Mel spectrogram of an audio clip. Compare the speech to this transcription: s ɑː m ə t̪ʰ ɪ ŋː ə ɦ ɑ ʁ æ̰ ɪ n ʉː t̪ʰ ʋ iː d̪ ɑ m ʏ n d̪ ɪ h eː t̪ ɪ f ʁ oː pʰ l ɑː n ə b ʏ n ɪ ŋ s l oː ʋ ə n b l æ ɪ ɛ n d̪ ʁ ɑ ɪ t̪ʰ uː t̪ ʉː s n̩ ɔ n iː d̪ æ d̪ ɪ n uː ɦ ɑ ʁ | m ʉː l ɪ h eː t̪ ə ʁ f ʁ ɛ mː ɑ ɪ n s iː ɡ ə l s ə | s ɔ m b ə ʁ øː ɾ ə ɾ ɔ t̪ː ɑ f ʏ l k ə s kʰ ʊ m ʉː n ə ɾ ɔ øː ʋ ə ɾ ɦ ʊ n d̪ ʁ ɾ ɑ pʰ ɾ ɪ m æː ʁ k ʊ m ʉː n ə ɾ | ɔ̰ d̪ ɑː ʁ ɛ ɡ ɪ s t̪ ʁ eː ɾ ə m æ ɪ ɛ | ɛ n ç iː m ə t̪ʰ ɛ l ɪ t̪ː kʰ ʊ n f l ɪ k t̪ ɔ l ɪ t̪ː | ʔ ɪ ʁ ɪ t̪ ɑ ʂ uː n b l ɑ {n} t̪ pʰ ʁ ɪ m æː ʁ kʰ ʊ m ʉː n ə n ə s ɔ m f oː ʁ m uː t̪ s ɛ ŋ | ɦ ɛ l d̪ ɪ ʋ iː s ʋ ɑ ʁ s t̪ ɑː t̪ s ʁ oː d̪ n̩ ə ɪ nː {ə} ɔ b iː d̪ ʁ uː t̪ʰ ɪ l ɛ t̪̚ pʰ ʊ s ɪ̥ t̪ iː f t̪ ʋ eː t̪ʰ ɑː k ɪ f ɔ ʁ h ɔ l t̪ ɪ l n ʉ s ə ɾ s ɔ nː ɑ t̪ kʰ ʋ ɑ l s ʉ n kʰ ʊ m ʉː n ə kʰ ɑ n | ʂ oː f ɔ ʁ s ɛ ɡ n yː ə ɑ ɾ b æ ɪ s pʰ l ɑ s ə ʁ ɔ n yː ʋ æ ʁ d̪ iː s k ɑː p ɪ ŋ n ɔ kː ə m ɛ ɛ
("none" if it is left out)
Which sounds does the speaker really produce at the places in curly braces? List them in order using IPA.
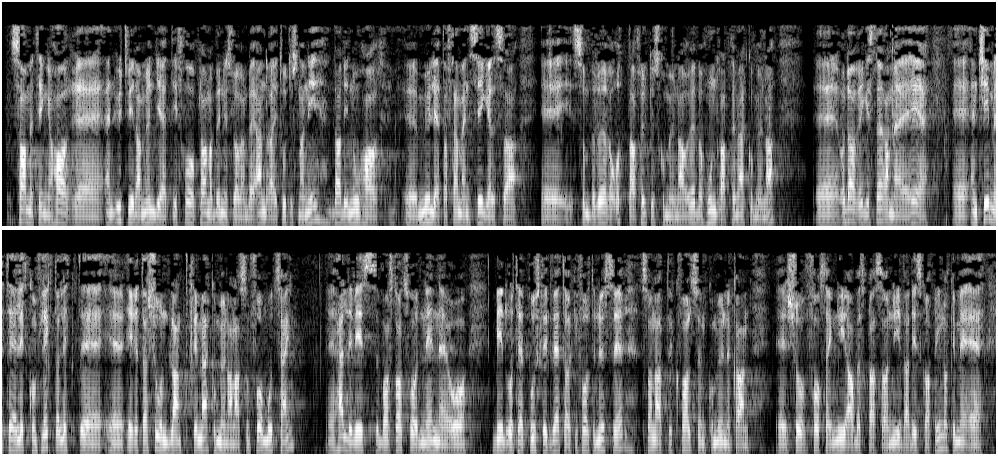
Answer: n, ə

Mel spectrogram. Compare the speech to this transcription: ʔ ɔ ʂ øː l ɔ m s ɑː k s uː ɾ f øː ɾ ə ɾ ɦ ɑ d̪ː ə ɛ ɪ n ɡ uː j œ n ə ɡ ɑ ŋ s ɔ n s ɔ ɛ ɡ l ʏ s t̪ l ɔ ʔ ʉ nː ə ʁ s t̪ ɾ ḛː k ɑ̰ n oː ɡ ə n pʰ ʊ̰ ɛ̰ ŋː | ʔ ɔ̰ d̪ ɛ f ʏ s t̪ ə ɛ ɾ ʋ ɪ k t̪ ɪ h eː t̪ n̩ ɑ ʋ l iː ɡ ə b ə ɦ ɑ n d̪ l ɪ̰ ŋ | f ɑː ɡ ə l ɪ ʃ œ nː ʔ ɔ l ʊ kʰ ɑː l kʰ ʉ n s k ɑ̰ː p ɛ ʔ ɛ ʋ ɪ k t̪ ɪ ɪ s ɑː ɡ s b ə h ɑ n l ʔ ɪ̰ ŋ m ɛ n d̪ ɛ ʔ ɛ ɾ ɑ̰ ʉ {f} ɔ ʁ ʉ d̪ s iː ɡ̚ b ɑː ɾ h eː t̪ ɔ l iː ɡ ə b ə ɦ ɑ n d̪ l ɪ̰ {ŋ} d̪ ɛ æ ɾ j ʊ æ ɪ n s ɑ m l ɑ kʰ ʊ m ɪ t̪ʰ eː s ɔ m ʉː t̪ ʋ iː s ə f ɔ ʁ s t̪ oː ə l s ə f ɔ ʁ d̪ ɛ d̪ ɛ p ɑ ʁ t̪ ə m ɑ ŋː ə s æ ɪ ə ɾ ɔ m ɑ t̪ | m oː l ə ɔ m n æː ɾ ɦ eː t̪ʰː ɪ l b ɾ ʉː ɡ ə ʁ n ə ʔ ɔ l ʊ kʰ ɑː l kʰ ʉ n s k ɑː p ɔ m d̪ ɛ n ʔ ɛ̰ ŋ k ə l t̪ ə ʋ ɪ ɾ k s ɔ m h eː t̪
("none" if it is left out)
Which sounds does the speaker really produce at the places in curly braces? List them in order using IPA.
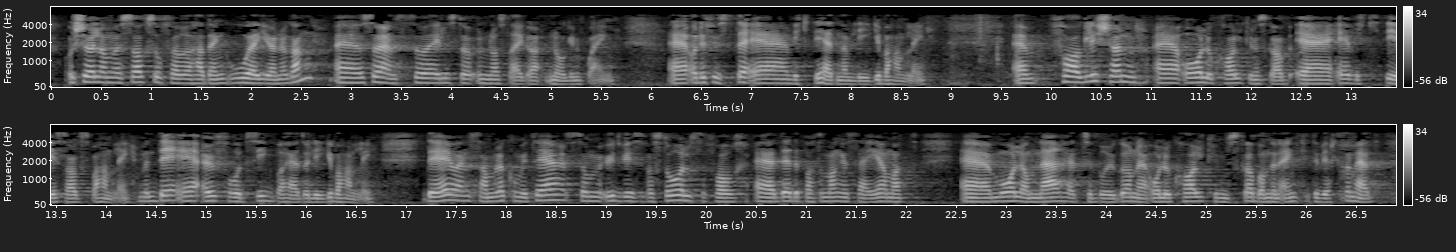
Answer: f, ŋ

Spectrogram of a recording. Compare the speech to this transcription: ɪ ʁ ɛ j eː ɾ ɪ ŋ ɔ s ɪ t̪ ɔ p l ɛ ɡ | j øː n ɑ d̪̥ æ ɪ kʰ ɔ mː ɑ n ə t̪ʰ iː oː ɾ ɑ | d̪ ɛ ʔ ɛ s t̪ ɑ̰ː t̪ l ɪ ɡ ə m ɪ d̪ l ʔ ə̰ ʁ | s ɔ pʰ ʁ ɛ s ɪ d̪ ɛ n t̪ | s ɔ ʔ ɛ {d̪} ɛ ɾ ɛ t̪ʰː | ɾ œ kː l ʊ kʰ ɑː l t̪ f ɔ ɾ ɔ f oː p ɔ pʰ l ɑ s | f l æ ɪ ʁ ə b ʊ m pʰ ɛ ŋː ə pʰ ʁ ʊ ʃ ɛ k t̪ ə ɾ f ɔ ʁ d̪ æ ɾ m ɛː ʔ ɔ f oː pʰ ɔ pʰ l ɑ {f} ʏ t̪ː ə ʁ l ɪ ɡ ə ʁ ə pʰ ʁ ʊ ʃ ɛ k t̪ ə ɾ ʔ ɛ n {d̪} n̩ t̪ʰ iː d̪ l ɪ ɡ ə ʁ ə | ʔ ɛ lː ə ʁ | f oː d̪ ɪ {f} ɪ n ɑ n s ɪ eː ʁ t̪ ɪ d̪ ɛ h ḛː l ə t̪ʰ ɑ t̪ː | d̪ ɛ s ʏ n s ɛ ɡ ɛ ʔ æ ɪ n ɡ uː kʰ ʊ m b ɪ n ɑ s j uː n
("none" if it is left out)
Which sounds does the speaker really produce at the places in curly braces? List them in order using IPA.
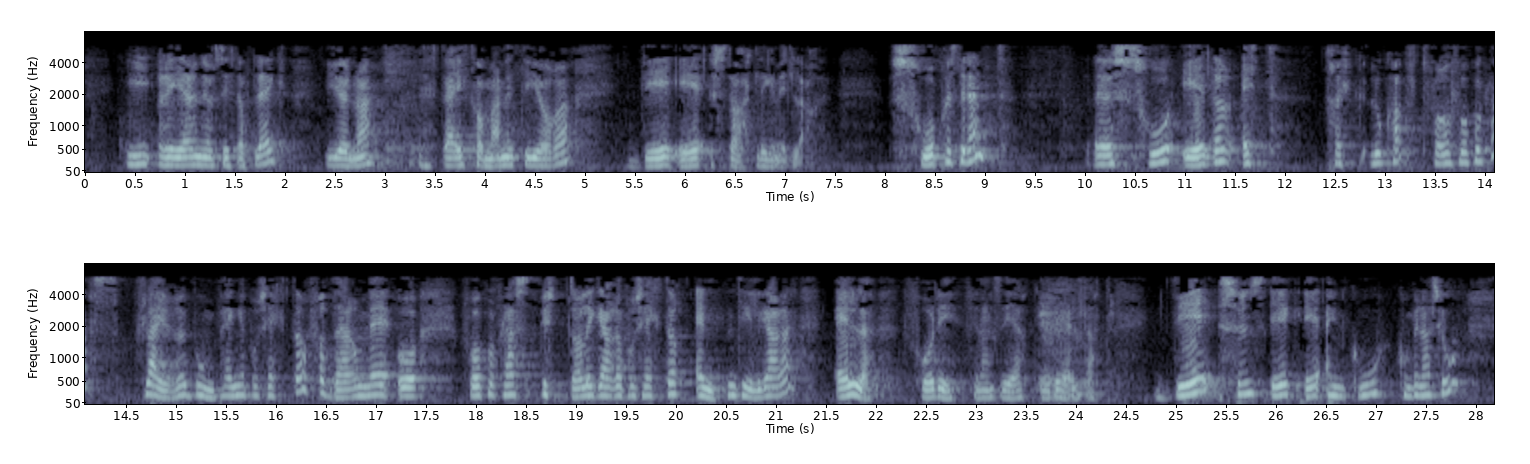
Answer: d̪, s, t̪, f

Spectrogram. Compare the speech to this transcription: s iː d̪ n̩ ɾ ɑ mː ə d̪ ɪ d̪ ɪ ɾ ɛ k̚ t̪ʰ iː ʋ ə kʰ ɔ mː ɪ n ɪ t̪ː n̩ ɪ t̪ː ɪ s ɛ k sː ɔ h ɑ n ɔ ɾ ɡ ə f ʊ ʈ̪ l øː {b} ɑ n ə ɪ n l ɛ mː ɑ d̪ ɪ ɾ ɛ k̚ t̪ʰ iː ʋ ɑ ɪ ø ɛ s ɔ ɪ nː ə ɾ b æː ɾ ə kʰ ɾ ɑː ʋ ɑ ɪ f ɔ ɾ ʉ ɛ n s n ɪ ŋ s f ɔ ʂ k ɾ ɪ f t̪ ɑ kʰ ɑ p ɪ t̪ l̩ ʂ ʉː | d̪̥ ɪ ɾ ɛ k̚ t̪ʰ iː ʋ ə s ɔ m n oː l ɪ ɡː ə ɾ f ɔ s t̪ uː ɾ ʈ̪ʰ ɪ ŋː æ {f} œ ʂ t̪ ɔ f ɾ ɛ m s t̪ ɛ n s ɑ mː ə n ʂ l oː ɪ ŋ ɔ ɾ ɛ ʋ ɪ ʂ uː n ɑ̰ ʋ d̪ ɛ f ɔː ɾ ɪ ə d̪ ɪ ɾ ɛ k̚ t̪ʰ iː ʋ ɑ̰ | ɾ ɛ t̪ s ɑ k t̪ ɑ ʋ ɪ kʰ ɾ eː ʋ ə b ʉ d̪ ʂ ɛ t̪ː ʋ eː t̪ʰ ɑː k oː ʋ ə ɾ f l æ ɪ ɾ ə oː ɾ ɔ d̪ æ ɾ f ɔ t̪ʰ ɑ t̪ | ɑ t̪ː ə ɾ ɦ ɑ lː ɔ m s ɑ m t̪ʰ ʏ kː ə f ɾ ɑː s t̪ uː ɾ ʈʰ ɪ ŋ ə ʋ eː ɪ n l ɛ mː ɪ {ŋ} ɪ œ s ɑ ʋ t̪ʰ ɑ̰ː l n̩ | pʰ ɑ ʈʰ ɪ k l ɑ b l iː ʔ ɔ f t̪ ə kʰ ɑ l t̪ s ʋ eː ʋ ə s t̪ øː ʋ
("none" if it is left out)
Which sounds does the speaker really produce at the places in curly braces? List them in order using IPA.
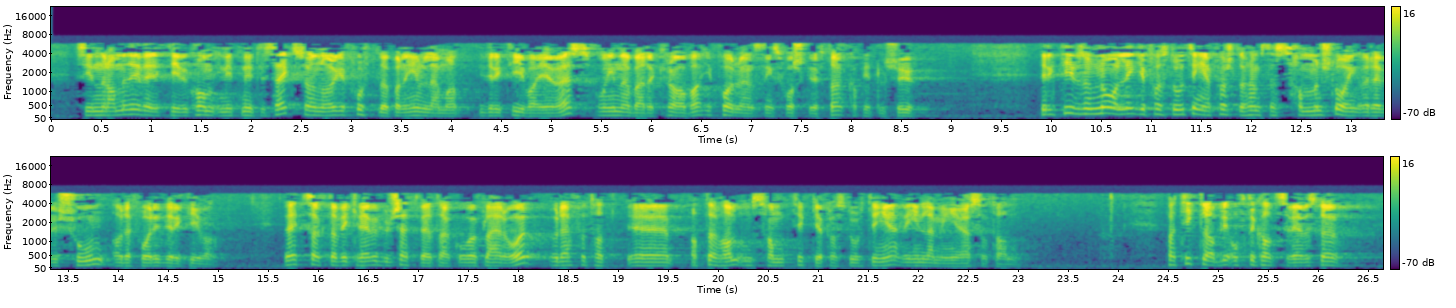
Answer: p, f, ŋ

